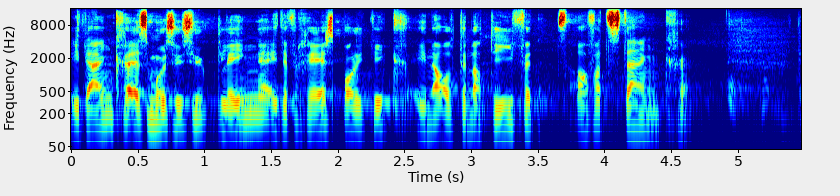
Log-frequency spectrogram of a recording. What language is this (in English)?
Swiss German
